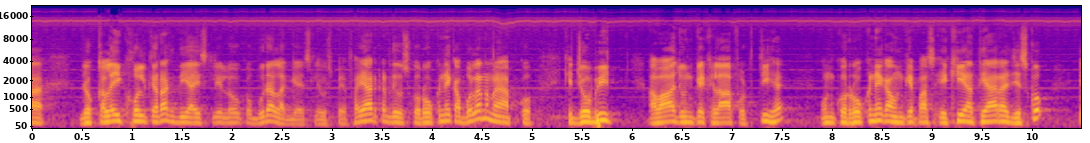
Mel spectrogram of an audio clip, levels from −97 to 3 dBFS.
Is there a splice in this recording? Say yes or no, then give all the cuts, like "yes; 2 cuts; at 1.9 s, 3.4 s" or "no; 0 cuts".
no; 0 cuts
